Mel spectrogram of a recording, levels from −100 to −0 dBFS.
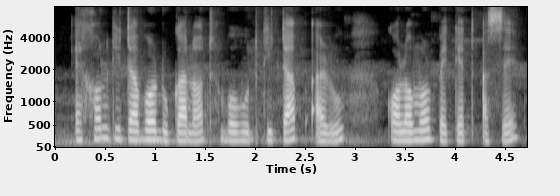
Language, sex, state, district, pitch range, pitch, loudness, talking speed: Assamese, female, Assam, Kamrup Metropolitan, 170-190 Hz, 180 Hz, -21 LUFS, 115 wpm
